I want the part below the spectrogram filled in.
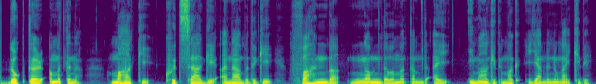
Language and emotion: Manipuri, sad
